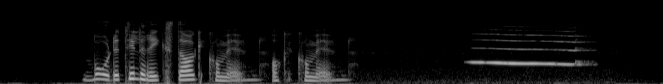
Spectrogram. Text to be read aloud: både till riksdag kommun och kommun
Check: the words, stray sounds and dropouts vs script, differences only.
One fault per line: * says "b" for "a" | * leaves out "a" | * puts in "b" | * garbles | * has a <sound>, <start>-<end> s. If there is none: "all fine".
* has a squeak, 4.6-6.0 s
